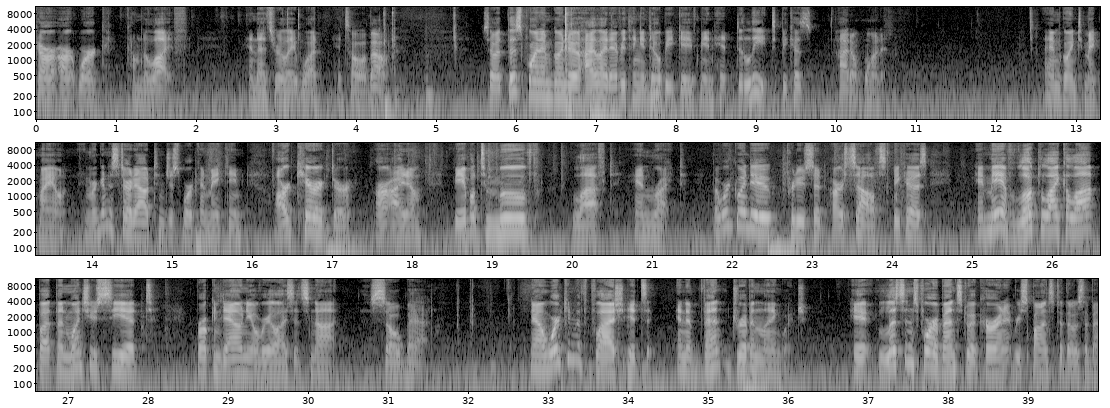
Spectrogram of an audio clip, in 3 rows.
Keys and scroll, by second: 4.1 super+a.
